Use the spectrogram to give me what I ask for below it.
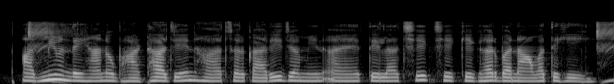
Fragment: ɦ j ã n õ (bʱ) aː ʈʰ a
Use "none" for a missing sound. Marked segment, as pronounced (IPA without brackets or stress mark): bʱ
